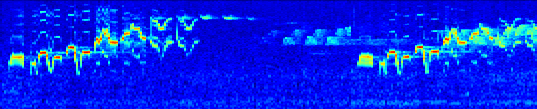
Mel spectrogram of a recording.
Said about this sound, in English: Some believe the song of the wood thrush to be the most beautiful bird song in North America. Others select the song of the hermit thrush. Still others name the singing of the Swainson's thrush.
